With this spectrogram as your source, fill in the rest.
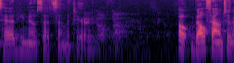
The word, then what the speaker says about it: Bellefontaine: Bell Fountain. Okay, thank you. I say everything wrong. All the French words are mispronounced.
